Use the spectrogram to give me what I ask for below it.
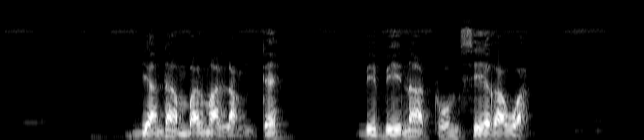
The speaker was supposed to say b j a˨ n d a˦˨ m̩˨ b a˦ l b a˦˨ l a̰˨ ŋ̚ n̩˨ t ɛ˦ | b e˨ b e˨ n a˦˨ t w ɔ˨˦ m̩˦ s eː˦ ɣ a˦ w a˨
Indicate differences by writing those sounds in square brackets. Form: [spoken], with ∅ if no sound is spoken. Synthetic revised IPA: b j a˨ n d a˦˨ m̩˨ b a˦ l [m] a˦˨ l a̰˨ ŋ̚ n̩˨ t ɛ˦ | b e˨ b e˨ n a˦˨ t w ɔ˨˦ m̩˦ s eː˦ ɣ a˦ w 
